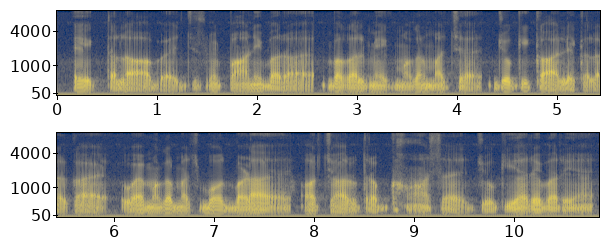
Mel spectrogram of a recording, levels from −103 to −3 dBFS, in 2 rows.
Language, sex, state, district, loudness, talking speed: Hindi, male, Andhra Pradesh, Krishna, -22 LUFS, 190 wpm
